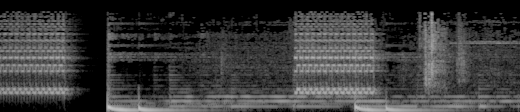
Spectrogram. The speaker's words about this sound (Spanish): El teléfono sonó y yo contesté, era ella.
